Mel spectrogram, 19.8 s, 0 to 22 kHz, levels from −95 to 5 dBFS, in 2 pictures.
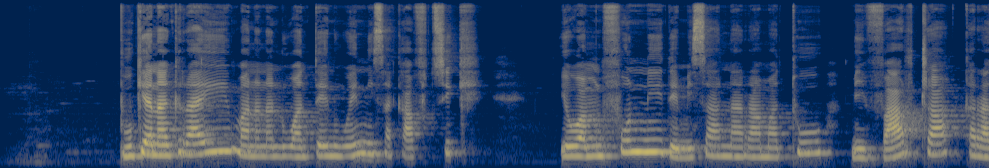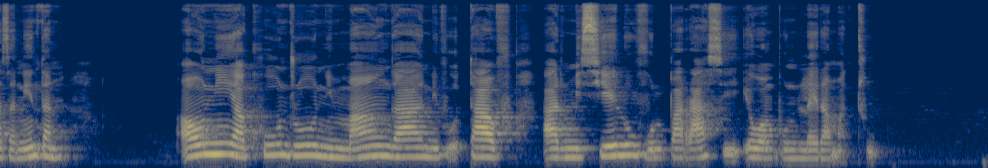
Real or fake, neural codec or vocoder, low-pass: real; none; 19.8 kHz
